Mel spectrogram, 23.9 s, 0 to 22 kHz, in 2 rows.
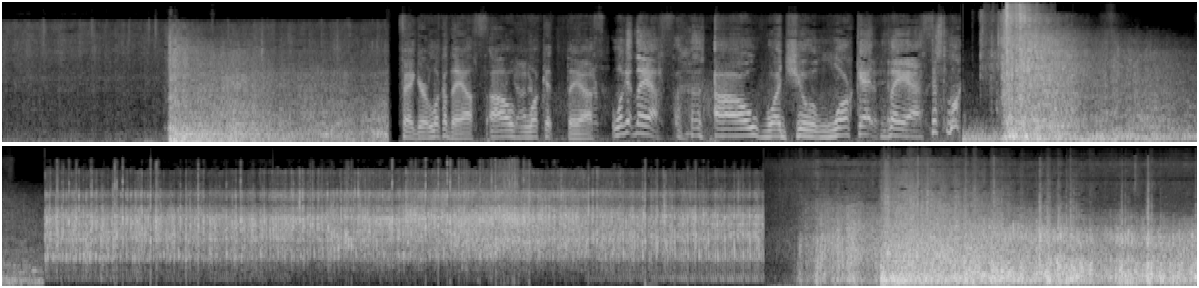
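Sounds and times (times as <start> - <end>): rain hissing: 0.0 - 3.9, 12.4 - 23.9
thunder rumble: 1.6 - 3.9, 9.6 - 12.4, 19.8 - 23.9.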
